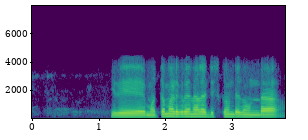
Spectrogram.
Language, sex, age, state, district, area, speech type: Tamil, male, 30-45, Tamil Nadu, Thoothukudi, rural, conversation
